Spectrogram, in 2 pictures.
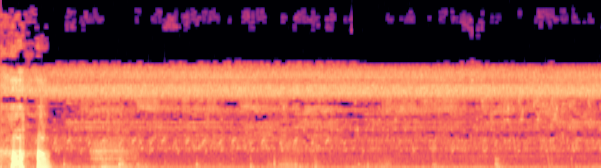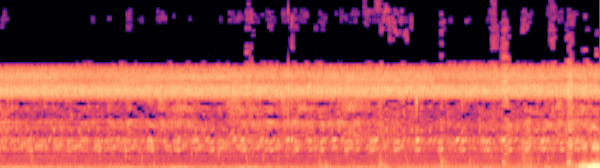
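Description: Steady high-pitched chorus of insects, such as crickets, running without a break. A short voice burst at the very start is the loudest moment.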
